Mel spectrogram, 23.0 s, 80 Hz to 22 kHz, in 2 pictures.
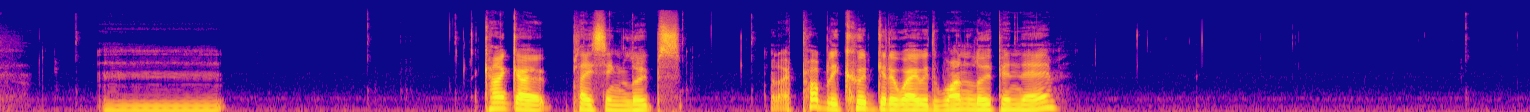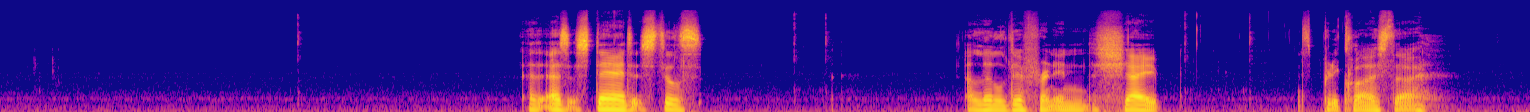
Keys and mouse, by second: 0.5-2.6 middle drag, 3.2 middle click, 4.2 middle click, 4.6 middle click, 5.5 middle click, 7.4-10.8 middle drag, 13.6-15.9 middle drag, 16.5-17.2 middle drag, 17.5-22.9 middle drag.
